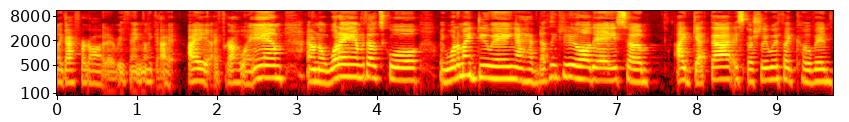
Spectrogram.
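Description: A woman's fairly high-pitched, fairly quick, an ordinary speaking voice on a very clean recording with a silent background. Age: 20s. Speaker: podcast host and PA student. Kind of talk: casual solo chat. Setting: solo recording.

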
